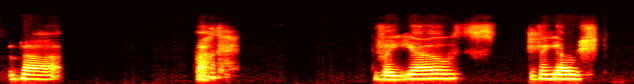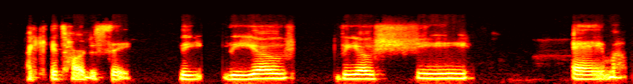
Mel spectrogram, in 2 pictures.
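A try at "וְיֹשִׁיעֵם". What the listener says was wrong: Exactly. Vyoshi aim. You did it.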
